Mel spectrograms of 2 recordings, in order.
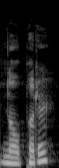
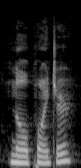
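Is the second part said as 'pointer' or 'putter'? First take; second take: putter; pointer. First: The second part is said as short 'putter'. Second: The second part is said as full 'pointer'. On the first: "sometimes people will pronounce it null putter" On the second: "This constant is called null pointer"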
